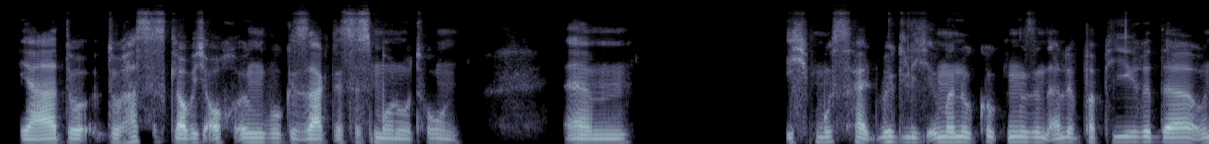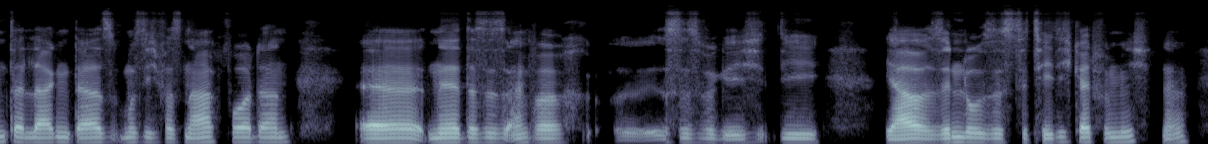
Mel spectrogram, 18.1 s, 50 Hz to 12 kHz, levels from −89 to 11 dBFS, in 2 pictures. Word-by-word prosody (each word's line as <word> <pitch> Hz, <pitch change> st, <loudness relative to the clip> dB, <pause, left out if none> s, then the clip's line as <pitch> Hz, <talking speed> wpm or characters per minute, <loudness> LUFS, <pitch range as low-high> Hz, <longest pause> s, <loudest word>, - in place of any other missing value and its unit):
Ja, 95 Hz, +1 st, +6 dB
du 95 Hz, -1 st, 0 dB
du -, -, -3 dB
hast -, -, -2 dB
es, -, -, -6 dB
glaube 95 Hz, +1 st, +6 dB
ich, -, -, -1 dB
auch -, -, +1 dB
irgendwo 105 Hz, -1 st, 0 dB
gesagt: 95 Hz, -1 st, +2 dB
„Es 95 Hz, -, -4 dB
ist -, -, -1 dB
monoton.“ 95 Hz, -2 st, -3 dB, 0.8 s
Ähm. 95 Hz, 0 st, 0 dB, 1.2 s
Ich -, -, -2 dB
muss 110 Hz, +1 st, -5 dB
halt 100 Hz, -3 st, +1 dB
wirklich 110 Hz, -2 st, -3 dB
immer 110 Hz, +1 st, +3 dB
nur 115 Hz, -2 st, +1 dB
gucken, 115 Hz, 0 st, -2 dB
sind 110 Hz, 0 st, -2 dB
alle 105 Hz, +3 st, -1 dB
Papiere 115 Hz, +3 st, -3 dB
da, 110 Hz, -1 st, +3 dB
Unterlagen 105 Hz, 0 st, 0 dB
da, 105 Hz, +1 st, +3 dB
s 105 Hz, -, -6 dB
muss 110 Hz, +1 st, -6 dB
ich 105 Hz, -1 st, -8 dB
was 105 Hz, -1 st, -5 dB
nachfordern, 110 Hz, +1 st, 0 dB, 0.5 s
äh, 100 Hz, +1 st, +6 dB
ne? 105 Hz, +1 st, +4 dB
Das 105 Hz, -1 st, -2 dB
ist 105 Hz, -1 st, -3 dB
einfach, 100 Hz, 0 st, -1 dB, 0.2 s
äh, 80 Hz, +1 st, -9 dB
es 85 Hz, -, -8 dB
ist 100 Hz, -1 st, -7 dB
wirklich 90 Hz, 0 st, -6 dB
die, 95 Hz, -1 st, -3 dB, 0.5 s
ja, 95 Hz, +1 st, +7 dB
sinnloseste 100 Hz, +1 st, -1 dB
Tätigkeit 110 Hz, +2 st, -1 dB
für 105 Hz, -, -6 dB
mich, 110 Hz, +3 st, -4 dB
ne? 100 Hz, +6 st, -4 dB
100 Hz, 160 wpm, -24 LUFS, 95-110 Hz, 1.2 s, ja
